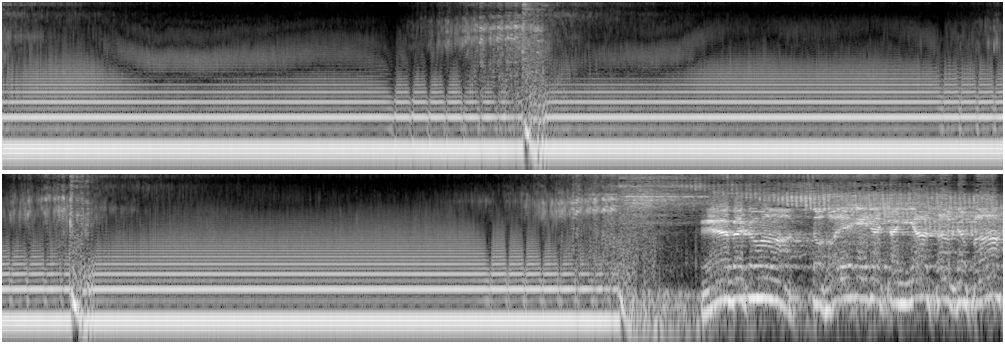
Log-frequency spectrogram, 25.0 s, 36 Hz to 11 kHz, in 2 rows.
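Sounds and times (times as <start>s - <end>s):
electronic dance music: 18.6s - 25.0s.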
